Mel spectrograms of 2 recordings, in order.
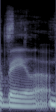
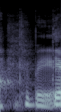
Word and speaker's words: Cabello: Cabello. – Yeah. Cabello.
